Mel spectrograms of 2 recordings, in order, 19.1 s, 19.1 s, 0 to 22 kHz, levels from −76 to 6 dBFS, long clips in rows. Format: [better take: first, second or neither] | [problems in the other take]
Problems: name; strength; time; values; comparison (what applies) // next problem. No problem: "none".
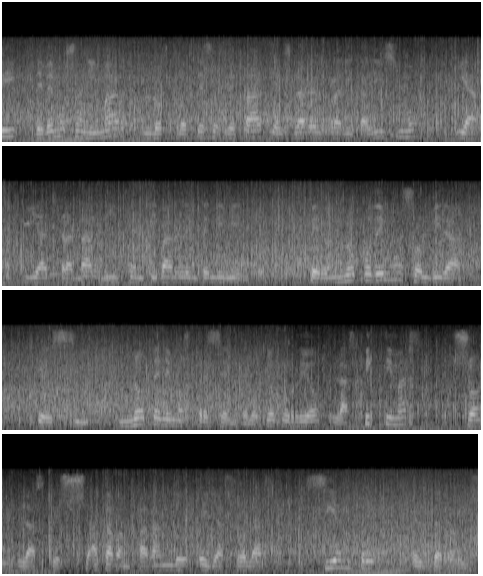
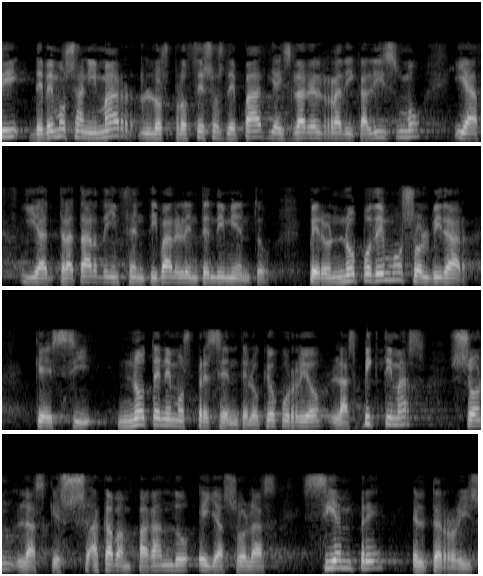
second | background sound (Rain); 1 dB below the speech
